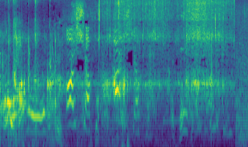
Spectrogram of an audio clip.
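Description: Seawater splashing and sloshing right at a camera as it breaks the surface. The splashes are loudest and most broken up in the first two seconds, then settle.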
